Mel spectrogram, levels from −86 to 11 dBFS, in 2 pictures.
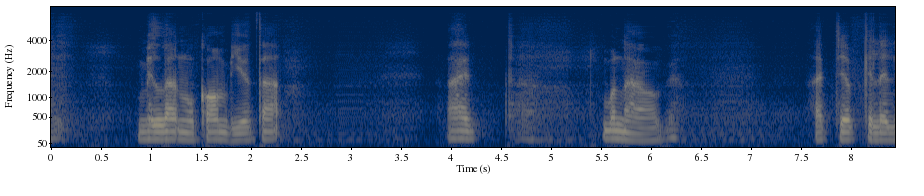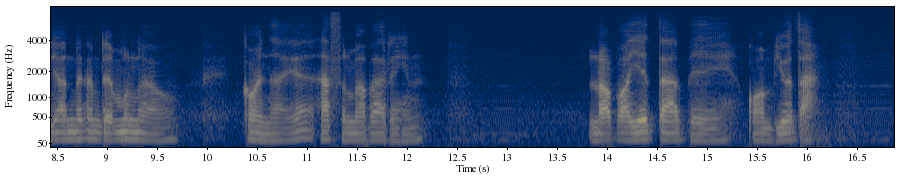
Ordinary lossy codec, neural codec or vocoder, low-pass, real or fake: none; codec, 16 kHz, about 1 kbps, DyCAST, with the encoder's durations; 7.2 kHz; fake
